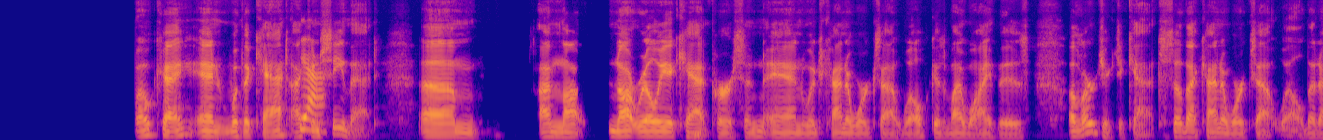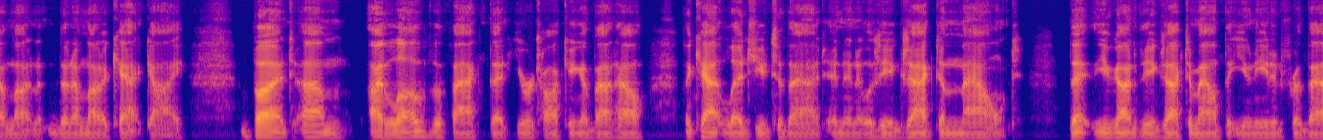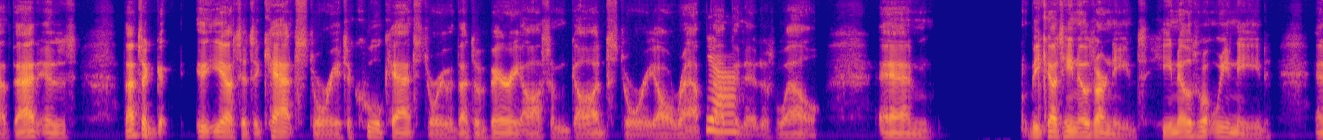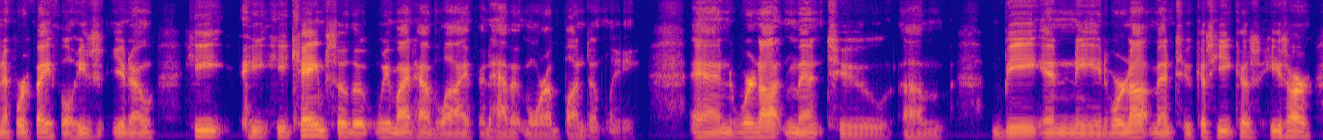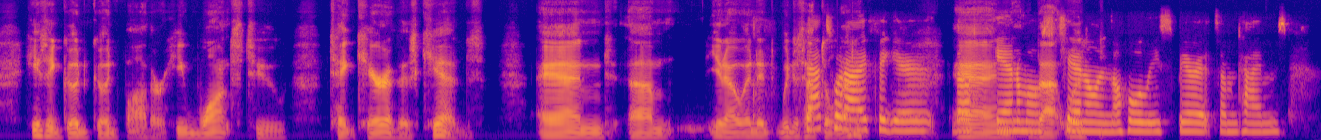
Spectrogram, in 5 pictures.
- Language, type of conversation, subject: English, unstructured, What’s a moment with an animal that you’ll never forget?
- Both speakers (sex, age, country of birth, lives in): female, 45-49, United States, United States; male, 60-64, United States, United States
- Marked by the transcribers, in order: none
